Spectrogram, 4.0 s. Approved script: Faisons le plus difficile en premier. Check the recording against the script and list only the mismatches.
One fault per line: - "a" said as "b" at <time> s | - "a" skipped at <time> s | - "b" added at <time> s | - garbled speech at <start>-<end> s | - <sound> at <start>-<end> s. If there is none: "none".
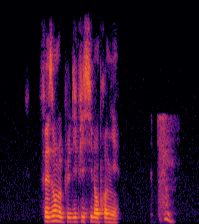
- sneeze at 3.0-3.6 s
